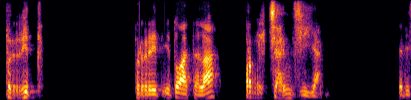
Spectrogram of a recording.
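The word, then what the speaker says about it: בְּרִית: Nah, huruf Ibrani yang ada di bawah itu, kita membacanya berit.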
